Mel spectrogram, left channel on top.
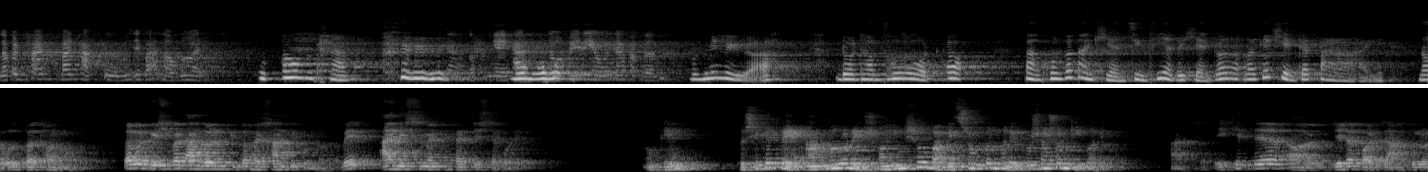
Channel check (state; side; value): different; both; correlation 0.01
